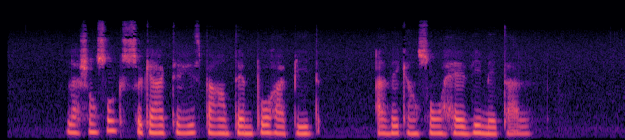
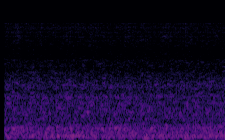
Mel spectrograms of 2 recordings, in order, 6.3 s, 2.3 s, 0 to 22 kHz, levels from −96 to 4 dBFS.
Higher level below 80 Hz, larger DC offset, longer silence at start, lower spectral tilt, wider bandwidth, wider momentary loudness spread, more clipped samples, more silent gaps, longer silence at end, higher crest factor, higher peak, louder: second, -88 dBFS vs -72 dBFS; neither; first, 0.65 s vs 0.05 s; about the same, -5 dB/octave vs -5 dB/octave; about the same, 11.5 kHz vs 11.5 kHz; first, 9 LU vs 1 LU; neither; neither; first, 0.95 s vs 0 s; first, 18 dB vs 12 dB; first, -12 dBFS vs -50 dBFS; first, -29 LUFS vs -62 LUFS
